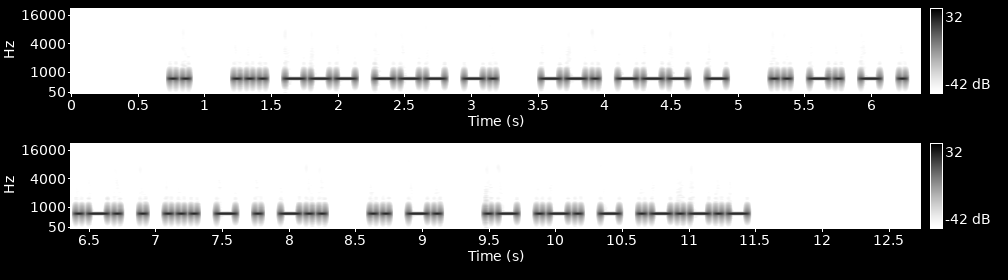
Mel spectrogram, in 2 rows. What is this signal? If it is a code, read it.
Morse code, heard as a keyed tone, about 25 wpm, 700 Hz. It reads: I SOON GOT INTERESTED IN ART.
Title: Sentences from Top 1000 Words - Review Part 6 - 25wpm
